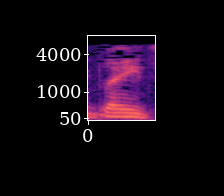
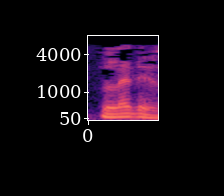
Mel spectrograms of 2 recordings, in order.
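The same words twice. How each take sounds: First: The name is said with English pronunciation. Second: The name is said with Spanish pronunciation. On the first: "We say Blades in English" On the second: "in Espanolish, it's Blades, I guess, is the correct pronunciation"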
